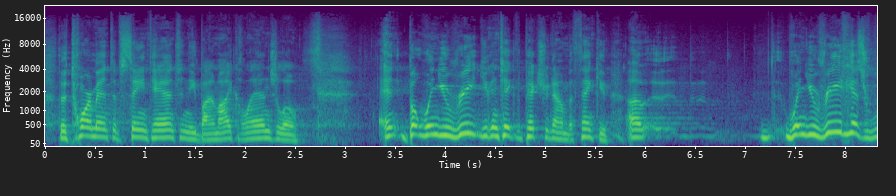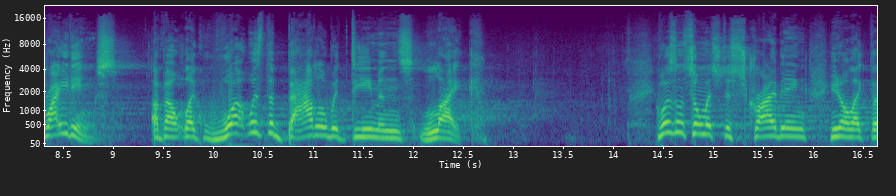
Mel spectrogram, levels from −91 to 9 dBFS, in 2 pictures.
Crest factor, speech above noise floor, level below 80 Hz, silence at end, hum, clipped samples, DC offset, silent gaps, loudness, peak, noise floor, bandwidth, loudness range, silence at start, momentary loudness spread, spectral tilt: 16 dB; 39 dB; -58 dBFS; 0 s; none; under 0.1%; under 0.1%; none; -16 LUFS; 0 dBFS; -54 dBFS; 17 kHz; 4 LU; 0 s; 13 LU; -5 dB/octave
